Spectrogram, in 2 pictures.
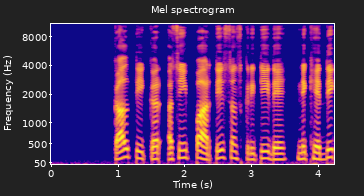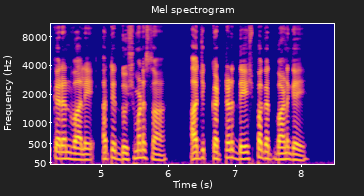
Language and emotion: Punjabi, neutral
